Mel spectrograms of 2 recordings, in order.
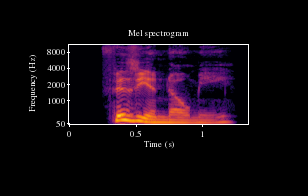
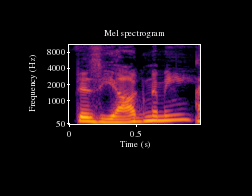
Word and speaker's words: physiognomy: Physiognomy? – I think the G might be silent. Like I might say physiognomy.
